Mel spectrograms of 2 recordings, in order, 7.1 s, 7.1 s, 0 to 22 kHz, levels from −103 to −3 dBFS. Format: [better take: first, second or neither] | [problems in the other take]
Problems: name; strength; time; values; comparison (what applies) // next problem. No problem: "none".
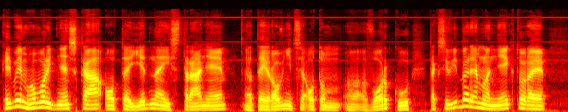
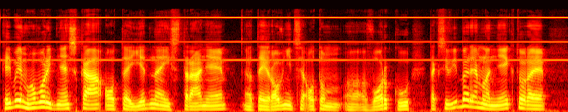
first | high-pitched whine; loud; throughout; 11.5 kHz, 10 dB below the speech; faint in the first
